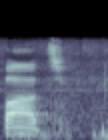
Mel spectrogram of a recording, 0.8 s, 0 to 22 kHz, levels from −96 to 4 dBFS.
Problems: constant background noise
